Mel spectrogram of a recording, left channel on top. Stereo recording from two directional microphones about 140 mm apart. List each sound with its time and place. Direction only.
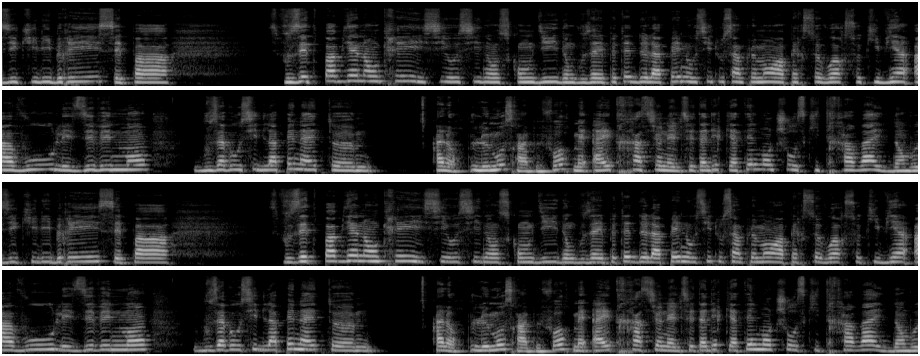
0.0 s speech: 35° right (ahead or behind)
2.8 s speech: 40° right (ahead or behind)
